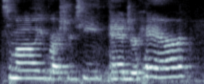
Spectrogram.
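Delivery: usual speaking voice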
